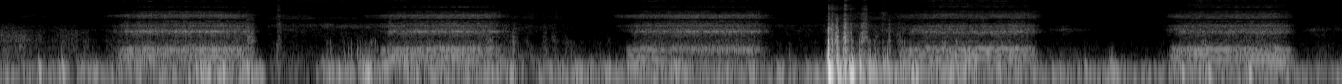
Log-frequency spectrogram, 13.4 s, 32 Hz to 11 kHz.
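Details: Man (husband) snoring beside a dreaming Weimaraner: five loud, rattling snores on the in-breath, about 24 a minute, with a brief snort partway through.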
